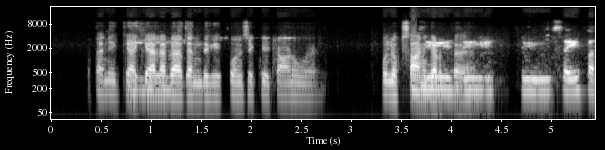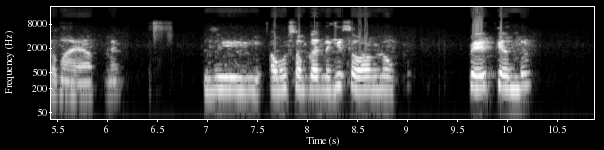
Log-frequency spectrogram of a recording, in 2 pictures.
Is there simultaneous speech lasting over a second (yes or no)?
no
